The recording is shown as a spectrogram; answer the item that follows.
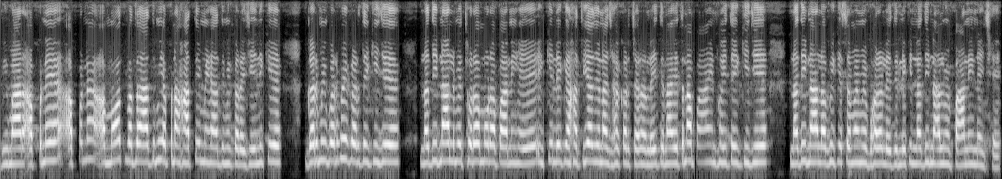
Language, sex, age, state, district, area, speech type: Maithili, female, 30-45, Bihar, Muzaffarpur, rural, spontaneous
